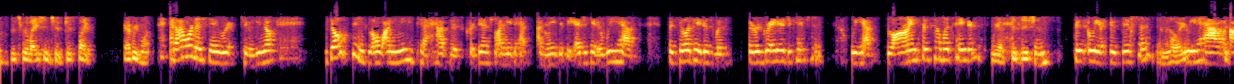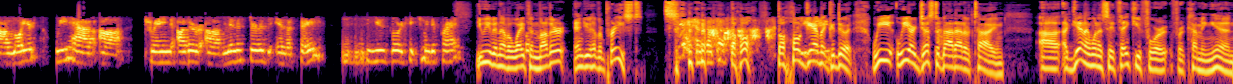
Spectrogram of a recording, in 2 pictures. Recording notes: welcomes two new friends over the phone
